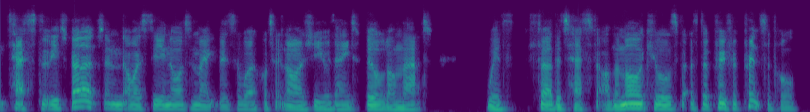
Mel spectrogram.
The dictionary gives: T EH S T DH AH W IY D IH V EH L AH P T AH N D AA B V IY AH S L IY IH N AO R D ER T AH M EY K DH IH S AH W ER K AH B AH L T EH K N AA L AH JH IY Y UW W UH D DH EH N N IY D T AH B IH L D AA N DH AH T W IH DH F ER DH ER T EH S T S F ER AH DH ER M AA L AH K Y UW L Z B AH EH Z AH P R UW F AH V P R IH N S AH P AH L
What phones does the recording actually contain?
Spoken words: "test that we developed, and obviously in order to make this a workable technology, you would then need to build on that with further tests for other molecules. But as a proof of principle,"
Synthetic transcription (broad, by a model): T EH S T DH AH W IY D IH V EH L AH P T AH N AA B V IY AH S L IY IH N AO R D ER T AH M EY K DH IH S AH W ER K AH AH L T EH K N AA L AH JH IY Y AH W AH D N N IY D T AH B IH L D N DH AH T W IH DH F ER DH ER T EH S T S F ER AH DH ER M AA L AH K Y UW L Z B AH Z AH P R UW F AH V P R IH N S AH P AH L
